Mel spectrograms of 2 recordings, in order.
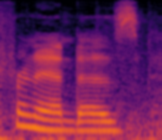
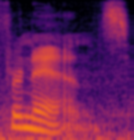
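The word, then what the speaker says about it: Fernandes: a long time that it's not Fernandez it's fernan it's fernan but it doesn't that doesn't make any sense right but it's uh Portuguese and that's how it's said in Portuguese so Fern there we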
